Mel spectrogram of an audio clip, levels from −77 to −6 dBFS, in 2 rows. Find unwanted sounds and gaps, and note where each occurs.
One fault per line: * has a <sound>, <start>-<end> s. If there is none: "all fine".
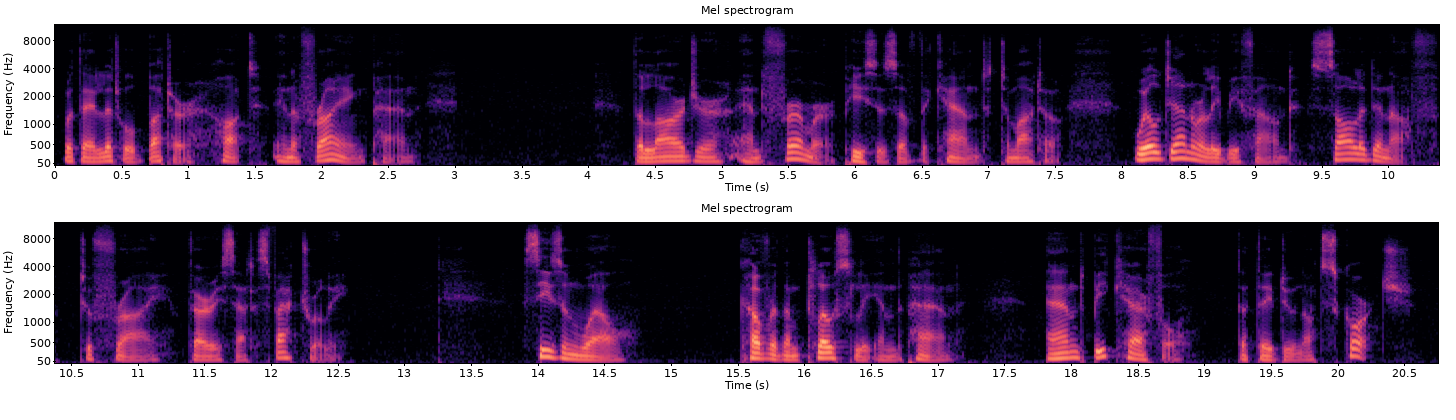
all fine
